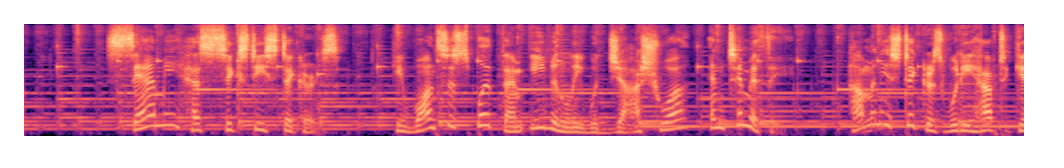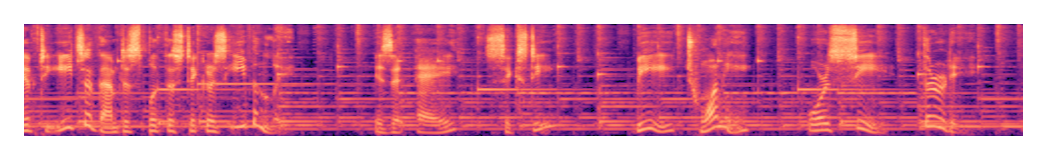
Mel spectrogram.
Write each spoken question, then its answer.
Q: How many stickers would he have to give to each of them to split the stickers evenly?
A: That's right, there are three boys, so each would need 20 stickers to divide them evenly.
